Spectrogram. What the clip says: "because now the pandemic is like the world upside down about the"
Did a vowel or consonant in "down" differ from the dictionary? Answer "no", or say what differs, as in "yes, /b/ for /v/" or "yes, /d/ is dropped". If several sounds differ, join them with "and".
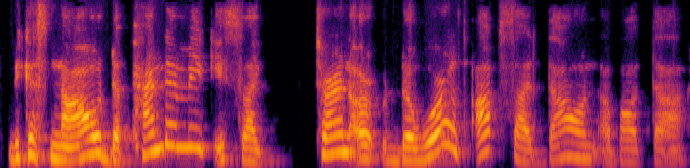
no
